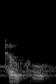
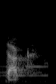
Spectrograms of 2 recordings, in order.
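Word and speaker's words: 德: this word death uh the japanese pronounce it toku these cantonese duck and the northern mandarins approximately and uh in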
